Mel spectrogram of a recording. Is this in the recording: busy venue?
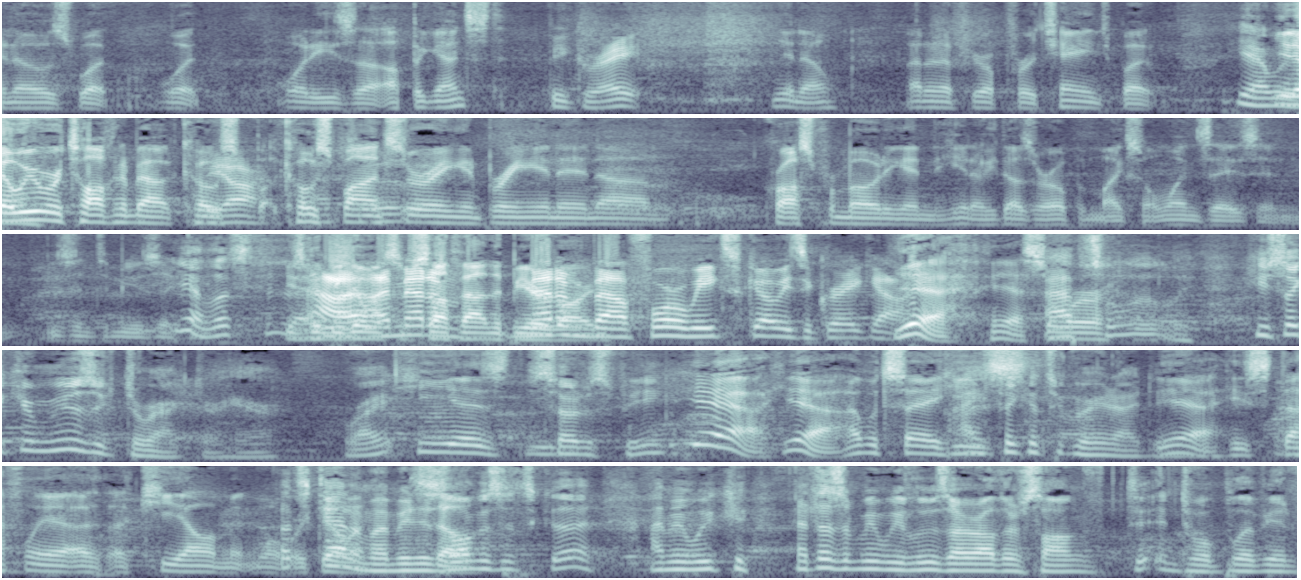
yes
